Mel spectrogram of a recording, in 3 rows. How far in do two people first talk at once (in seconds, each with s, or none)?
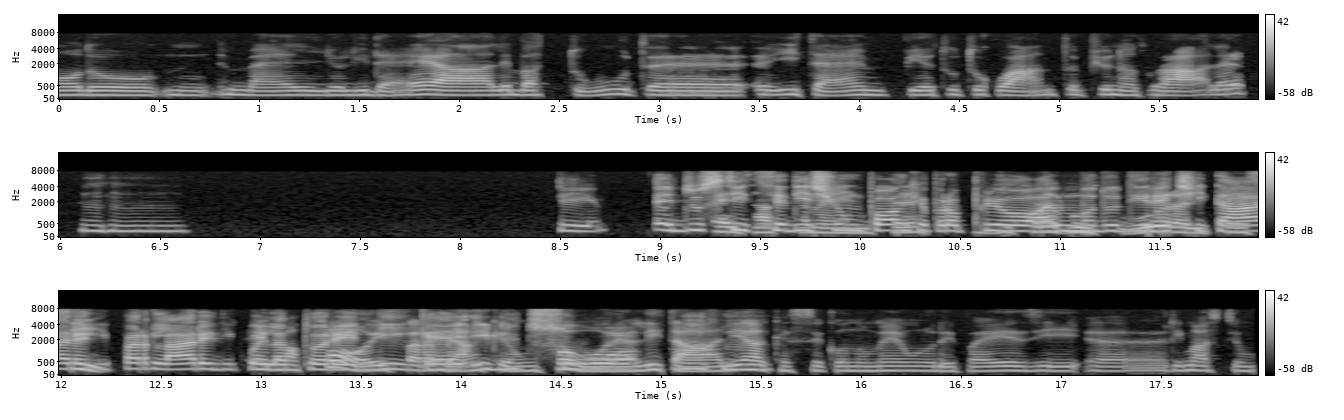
9.3 s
